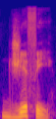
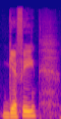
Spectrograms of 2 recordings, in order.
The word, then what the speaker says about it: Giphy: That is Giphy, or as the creator says, it's pronounced Jiffy, which I think is dumb. But hey, there you go. Graphics interchange format, starts with a G, hard G, Giphy, but he says it's Jiffy.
